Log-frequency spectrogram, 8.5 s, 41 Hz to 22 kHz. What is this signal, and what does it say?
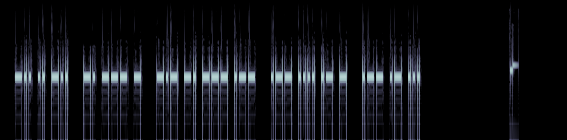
Morse code, heard as a keyed tone, about 34 wpm, 700 Hz. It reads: DID NOT KNOW WHAT WAS
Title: Sets of 5 Words Encore2 35wpm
